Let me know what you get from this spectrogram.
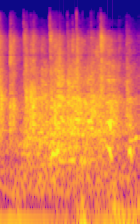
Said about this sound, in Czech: suverénně největší potlesk, co jsme na tom zažili.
